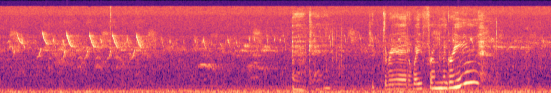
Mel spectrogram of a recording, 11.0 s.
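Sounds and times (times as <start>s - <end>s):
low outdoor rumble: 2.7s - 11.0s
songbird whistling notes: 9.6s - 11.0s.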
